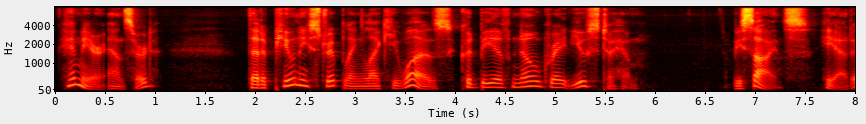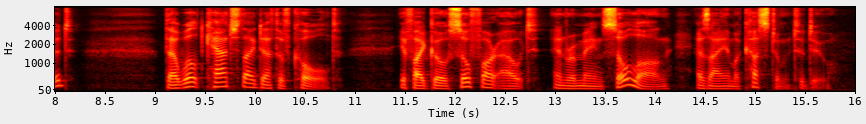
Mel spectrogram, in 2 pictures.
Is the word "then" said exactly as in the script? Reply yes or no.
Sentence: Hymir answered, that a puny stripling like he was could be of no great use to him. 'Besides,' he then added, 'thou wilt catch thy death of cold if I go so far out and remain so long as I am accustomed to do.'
no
